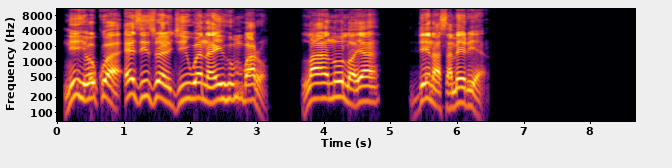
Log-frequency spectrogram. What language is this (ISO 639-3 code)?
ibo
